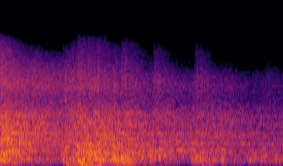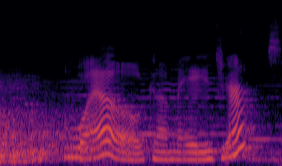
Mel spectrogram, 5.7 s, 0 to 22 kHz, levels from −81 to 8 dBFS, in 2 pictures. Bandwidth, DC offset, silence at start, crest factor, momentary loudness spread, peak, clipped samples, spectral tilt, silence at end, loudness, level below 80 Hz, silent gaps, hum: 9.6 kHz; under 0.1%; 0 s; 18 dB; 15 LU; -8 dBFS; under 0.1%; -6.5 dB/octave; 0 s; -27 LUFS; -42 dBFS; none; none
